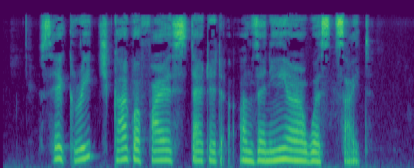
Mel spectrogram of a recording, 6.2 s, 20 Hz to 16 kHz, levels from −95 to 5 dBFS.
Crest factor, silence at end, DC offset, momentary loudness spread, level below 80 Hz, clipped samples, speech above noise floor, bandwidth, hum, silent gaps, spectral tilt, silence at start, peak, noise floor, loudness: 22 dB; 0.7 s; under 0.1%; 14 LU; -58 dBFS; under 0.1%; 44 dB; 11.5 kHz; none; none; -3 dB/octave; 0.6 s; 0 dBFS; -65 dBFS; -19 LUFS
